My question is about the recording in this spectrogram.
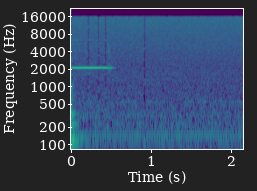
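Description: A single steady high-pitched electronic beep that cuts off about half a second in, followed by quiet room tone with a faint low hum.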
